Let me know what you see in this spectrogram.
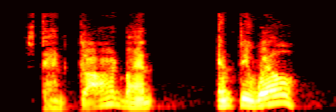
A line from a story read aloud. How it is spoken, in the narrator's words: cried Reuben, his voice choking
